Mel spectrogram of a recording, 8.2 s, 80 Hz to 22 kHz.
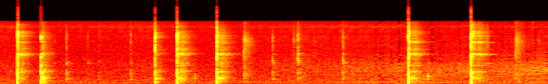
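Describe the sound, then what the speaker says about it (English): Hammer taps down the locking tabs on a 1973 3hp Briggs and Stratton engine during a rebuild: about a dozen sharp, close metallic strikes, some in quick pairs, with quiet gaps between them. "Just tapping it down."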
